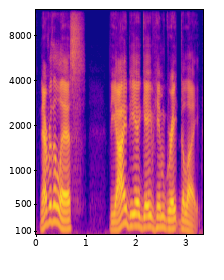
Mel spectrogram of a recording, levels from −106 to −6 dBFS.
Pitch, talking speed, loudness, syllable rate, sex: 150 Hz, 125 wpm, -18 LUFS, 4.6 syllables/s, male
